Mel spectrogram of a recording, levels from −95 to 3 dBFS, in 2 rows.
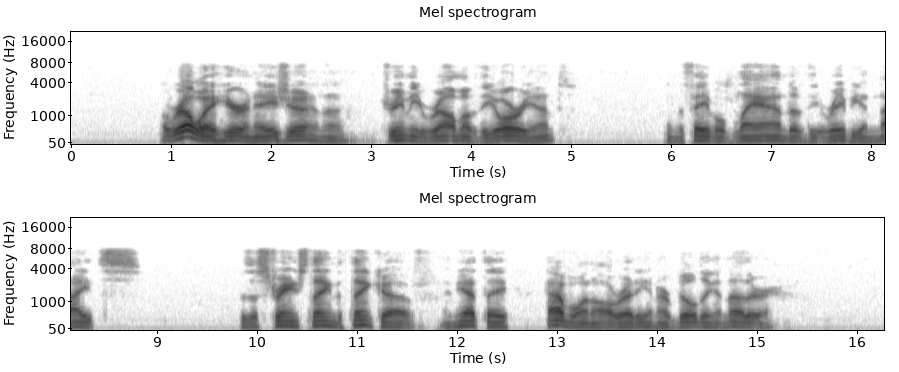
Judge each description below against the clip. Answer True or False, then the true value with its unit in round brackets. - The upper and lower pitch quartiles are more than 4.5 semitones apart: False (2.6 semitones)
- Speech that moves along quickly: False (135 wpm)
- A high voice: False (100 Hz)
